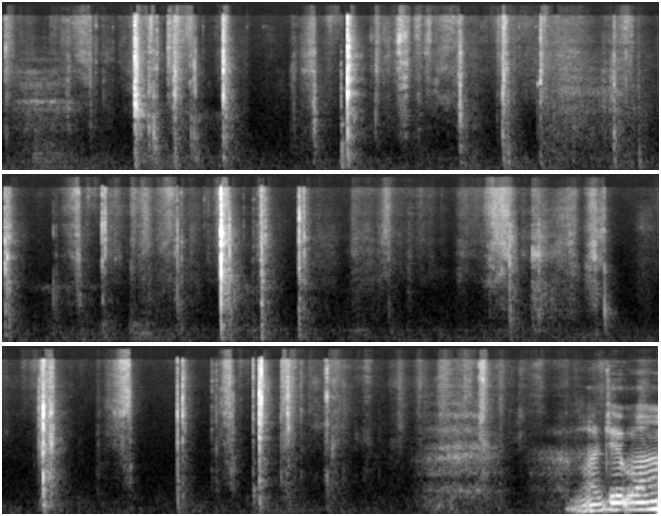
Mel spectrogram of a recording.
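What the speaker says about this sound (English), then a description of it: "I'm gonna do one more shuffle." A deck of cards is shuffled by hand during a live stream, giving scattered quick riffling clicks and snaps in bursts across the stretch, fairly close, with a low murmur at the very end.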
